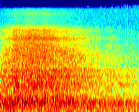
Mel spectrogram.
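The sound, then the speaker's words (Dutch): A single slow, deep inhale during a guided reiki relaxation: a soft, steady, breathy rush that thins slightly toward the end. “Dan adem nog een keer diep in.”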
